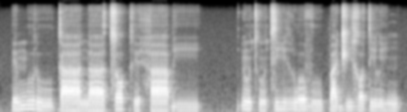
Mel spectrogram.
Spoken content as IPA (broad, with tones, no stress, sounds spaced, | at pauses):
ɪ˦ m u˦ ɾ uː˨ k aː˨ n aː˨ t͡s ɔ˦ kʰ ɪ˨ h aː˦ ɓ iː˦ | ɗ ũ˦ tʰ ũ˨ t͡s iː˦ r w oː˦ v uː˨ p a˦ d͡ʒ i˦ ɣ ɔ˦ t i˦ l i˦ ŋ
